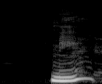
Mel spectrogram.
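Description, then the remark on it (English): A single drawn-out meow, voiced by a person imitating a cat, close and fairly loud, with a slight rise and fall in pitch before trailing off. “Meow.”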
